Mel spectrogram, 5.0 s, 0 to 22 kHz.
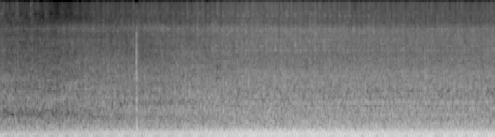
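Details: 2011 Ram 1500 5.7 Hemi 4x4 that cranked but wouldn't start for two months despite new plugs and injectors, now running on a temporary fix: steady, even low V8 idle with no misses or knocks.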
